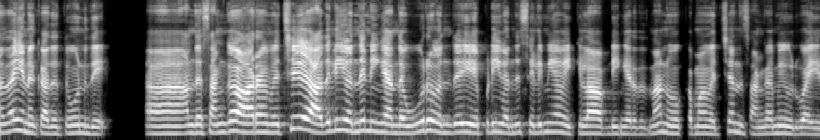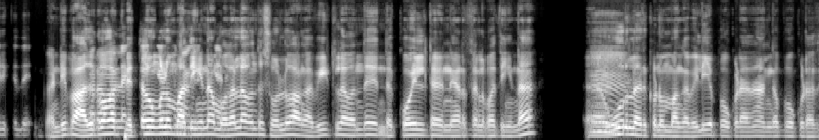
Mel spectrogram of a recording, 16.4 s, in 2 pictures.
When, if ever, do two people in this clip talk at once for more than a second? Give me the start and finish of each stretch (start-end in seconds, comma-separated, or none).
9.1-10.6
